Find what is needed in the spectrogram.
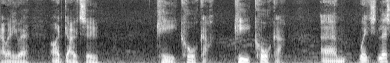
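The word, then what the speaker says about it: Caye Caulker: C A ye so where I went the island is called key Corker but it's spelled c a Yee which surely spells K I mean for [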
